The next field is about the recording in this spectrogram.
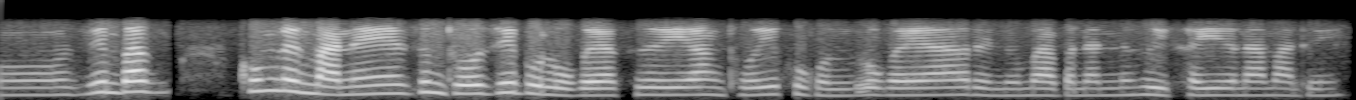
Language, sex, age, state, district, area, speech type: Bodo, female, 18-30, Assam, Baksa, rural, conversation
